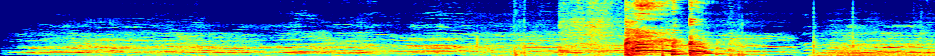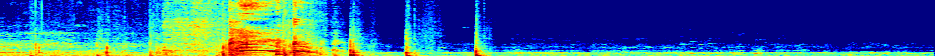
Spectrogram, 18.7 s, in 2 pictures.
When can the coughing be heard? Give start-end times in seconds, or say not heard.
5.6-7.4, 10.9-12.8.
